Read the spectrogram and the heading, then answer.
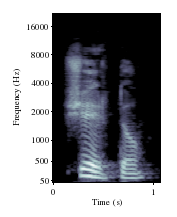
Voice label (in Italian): "scerto", crespinese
